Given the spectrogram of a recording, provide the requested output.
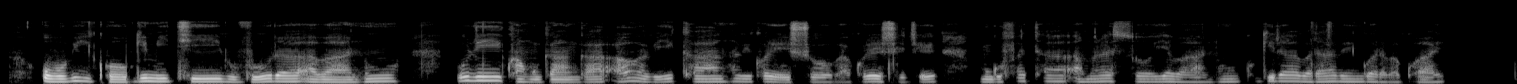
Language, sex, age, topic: Rundi, male, 18-24, education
